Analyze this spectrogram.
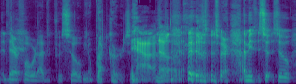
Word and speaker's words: Rutgers: I was working at Rutgers. And the way that I said it, he was like, I could tell you're from back east, you don't pronounce the T.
